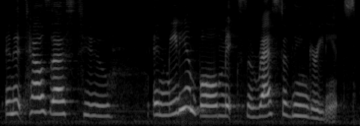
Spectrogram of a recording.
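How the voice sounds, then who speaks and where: Cooking show host: young woman, high voice, friendly step-by-step kitchen explaining. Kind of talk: cooking demonstration. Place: home-style studio kitchen.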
